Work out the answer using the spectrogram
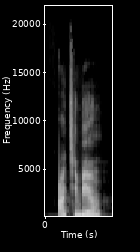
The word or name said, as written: about you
